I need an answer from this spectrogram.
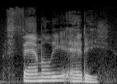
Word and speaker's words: Famiglietti: My last name is, we pronounce it Famiglietti.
